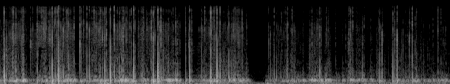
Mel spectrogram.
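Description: Long acrylic nails scratch and tap across a fist-sized microphone head fully covered in small glued-on rhinestones and beads. The result is a dense stream of crackling clicks and scratchy rasps over a heavy low rumble, with a brief drop to near-quiet about halfway through before the scratching resumes.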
